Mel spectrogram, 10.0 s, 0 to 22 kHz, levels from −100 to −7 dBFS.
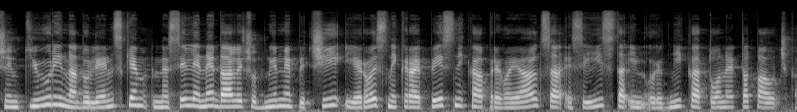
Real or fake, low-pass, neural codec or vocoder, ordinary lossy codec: fake; 14.4 kHz; codec, 32 kHz, 1.9 kbps, SNAC; none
